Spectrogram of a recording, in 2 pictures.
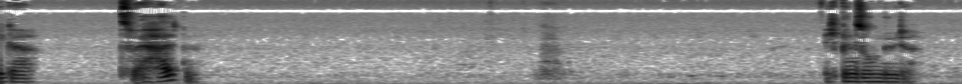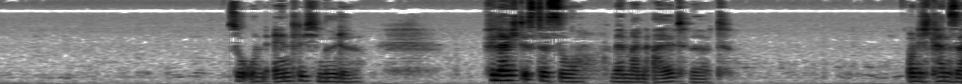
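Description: A young woman reads aloud close to a microphone, in short phrases with pauses.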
